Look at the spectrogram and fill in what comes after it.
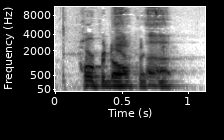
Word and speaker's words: Horpedahl: And then typically guys like Gene Epstein and uh, Jeremy is it Harpadal? I hope I'm saying his name right. I'm not um, sure. – Horpedahl.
